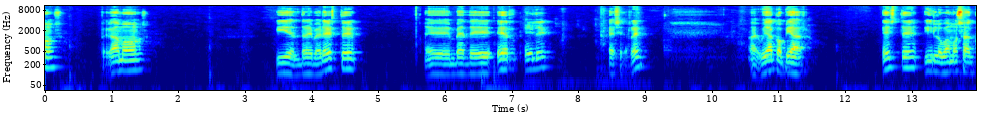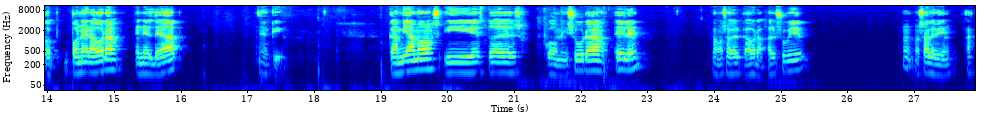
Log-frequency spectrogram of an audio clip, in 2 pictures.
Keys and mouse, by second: 0.0-3.9 right drag, 3.9 drag, 6.9-11.0 drag, 9.1 Return, 11.0-14.3 right drag, 14.3 drag, 15.3-17.5 right drag, 17.5 drag, 18.4 drag, 19.3-24.1 drag, 24.1 right click, 25.1 g.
